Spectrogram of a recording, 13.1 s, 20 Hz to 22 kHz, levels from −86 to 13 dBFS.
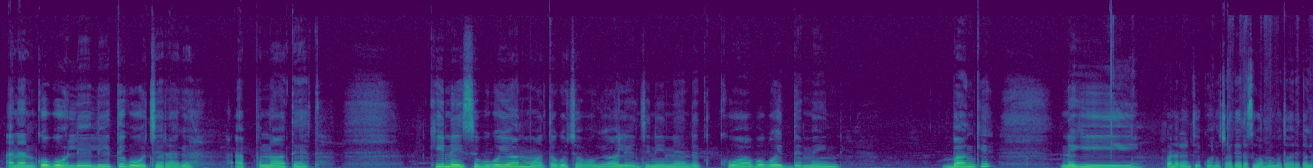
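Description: From 11.64 s to the end at 13.13 s, the speech abruptly runs at 2.0 times its earlier pace while its pitch stays put, a time-stretched section. It sounds rushed, most likely because software squeezed this stretch to fit a length by dropping short slices. On a spectrogram, harmonic spacing is unchanged but syllables are compressed horizontally, and the waveform shows tightly packed envelopes with small discontinuities where pieces were cut.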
